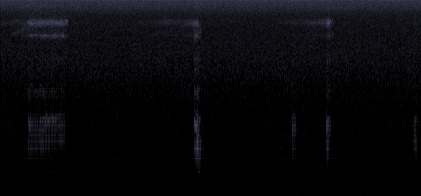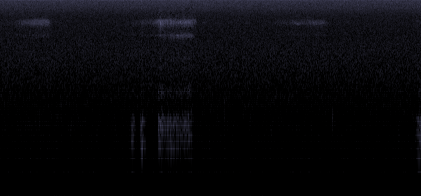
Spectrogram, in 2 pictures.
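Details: Cat asleep upside down after a tummy rub: quiet, soft, low rasping snores recurring every few seconds over faint room hiss; cat snoring.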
